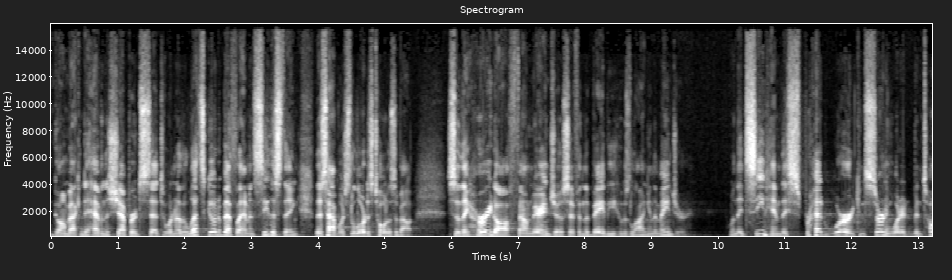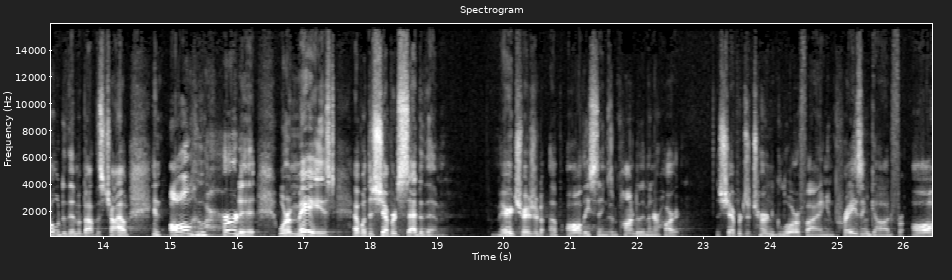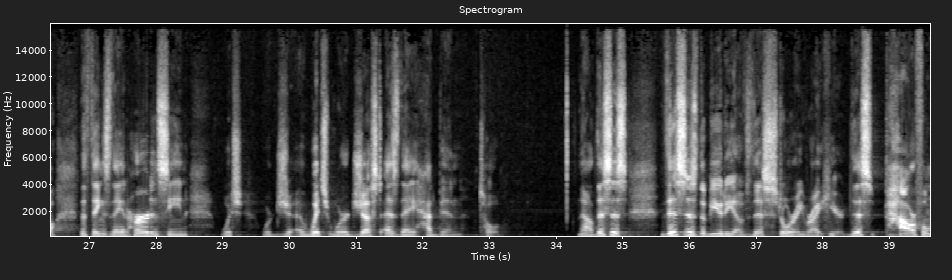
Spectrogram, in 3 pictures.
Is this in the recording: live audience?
yes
